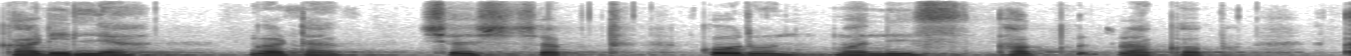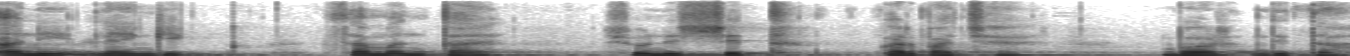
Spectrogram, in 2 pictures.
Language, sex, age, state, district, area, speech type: Goan Konkani, female, 18-30, Goa, Murmgao, urban, spontaneous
